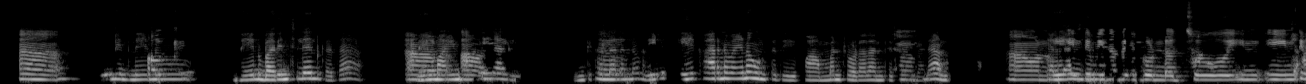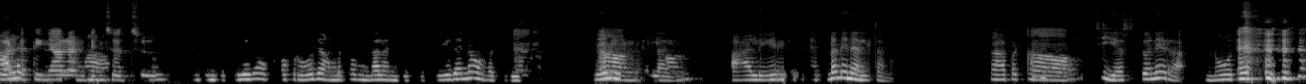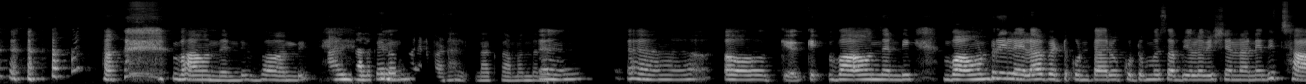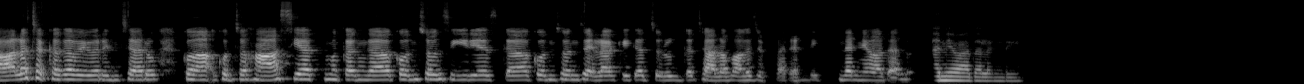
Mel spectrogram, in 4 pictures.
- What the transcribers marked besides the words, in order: other background noise; static; distorted speech; in English: "రీజన్"; in English: "రీజన్"; in English: "యెస్"; laugh; in English: "బౌండరీలెలా"; in English: "సీరియస్‌గా"
- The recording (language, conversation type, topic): Telugu, podcast, కుటుంబ సభ్యులకు మీ సరిహద్దులను గౌరవంగా, స్పష్టంగా ఎలా చెప్పగలరు?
